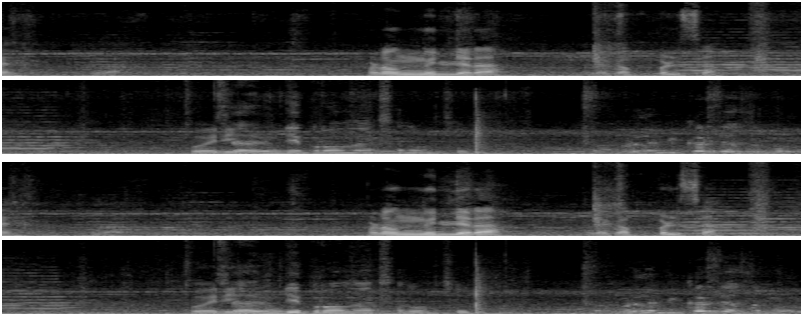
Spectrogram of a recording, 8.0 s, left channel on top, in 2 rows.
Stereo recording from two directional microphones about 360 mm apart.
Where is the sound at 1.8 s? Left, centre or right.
Centre.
